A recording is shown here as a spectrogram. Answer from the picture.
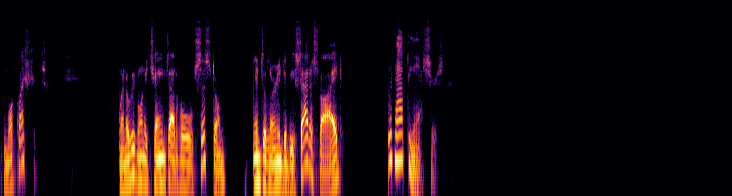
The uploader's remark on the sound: skype calls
